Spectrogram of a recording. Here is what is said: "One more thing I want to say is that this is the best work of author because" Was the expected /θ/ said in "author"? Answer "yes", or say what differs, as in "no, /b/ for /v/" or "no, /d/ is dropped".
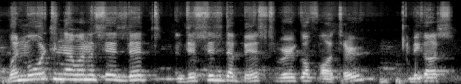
no, /t/ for /θ/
